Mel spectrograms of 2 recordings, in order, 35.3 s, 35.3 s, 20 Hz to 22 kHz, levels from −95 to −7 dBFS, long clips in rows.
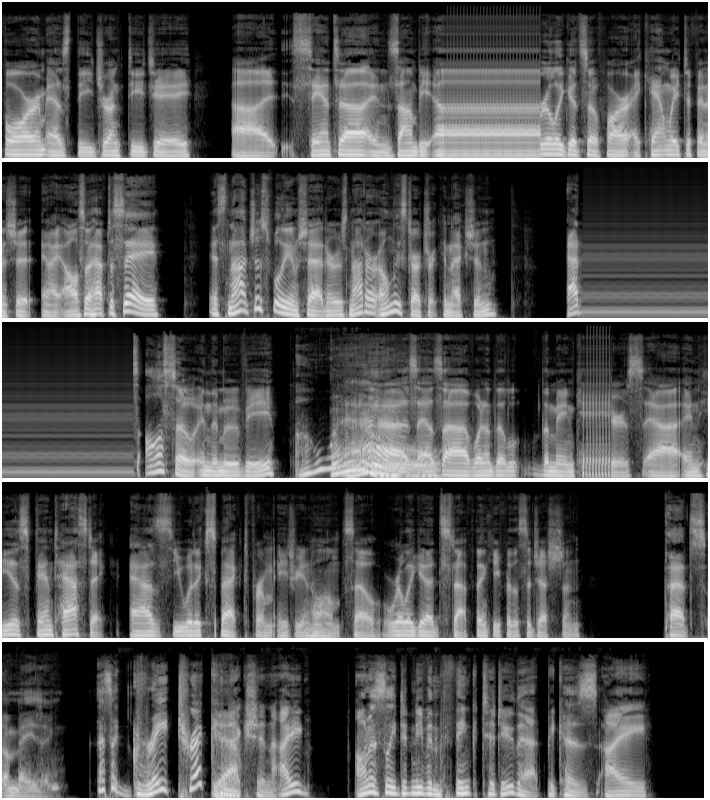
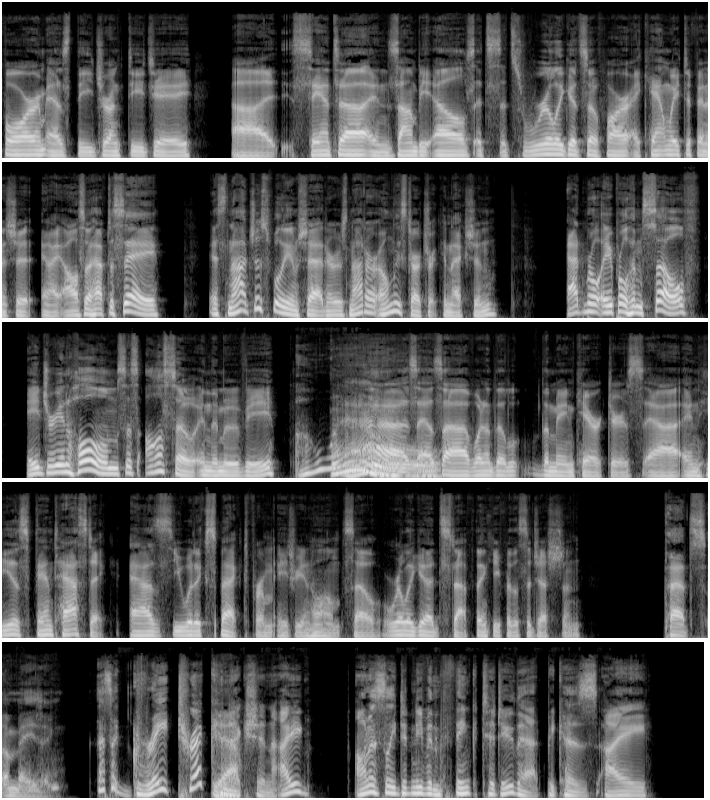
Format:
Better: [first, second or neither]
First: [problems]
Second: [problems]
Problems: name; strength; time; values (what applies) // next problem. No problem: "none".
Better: second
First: audio freezing; at 4.5 s for 1 s, at 13 s for 2.5 s and at 20 s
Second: none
